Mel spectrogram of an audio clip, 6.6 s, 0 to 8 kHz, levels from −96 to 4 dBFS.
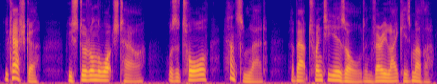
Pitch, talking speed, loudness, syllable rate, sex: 130 Hz, 190 wpm, -20 LUFS, 6.0 syllables/s, male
